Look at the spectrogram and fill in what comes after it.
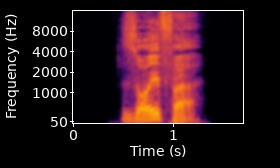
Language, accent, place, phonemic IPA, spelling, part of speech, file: German, Germany, Berlin, /ˈzɔʏ̯fɐ/, Säufer, noun, De-Säufer.ogg
- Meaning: heavy drinker, boozer, alcoholic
